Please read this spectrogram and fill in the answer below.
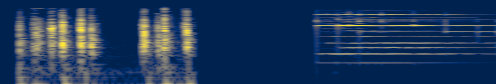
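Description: Two quick runs of computer-keyboard typing clicks as text is typed in a web promo animation, then, about a second and a half in, a bright bell-like chime that rings on and starts to fade.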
